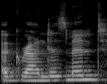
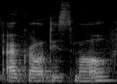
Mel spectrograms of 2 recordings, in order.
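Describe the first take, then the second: First: The word is said with an English pronunciation. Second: The word is said with a French pronunciation. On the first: "maybe it's aggrandizement" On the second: "the way you say it in French is agrandissement"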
